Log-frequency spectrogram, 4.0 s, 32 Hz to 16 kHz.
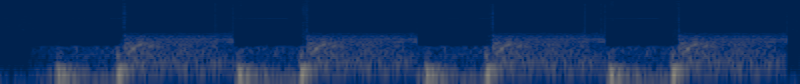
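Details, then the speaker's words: Decrescendo heart murmur, one that grows softer over time: regular heartbeat near 65 per minute with a rushing murmur after each second sound that fades away. "A crescendo murmur grows louder. A decrescendo murmur grows softer."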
